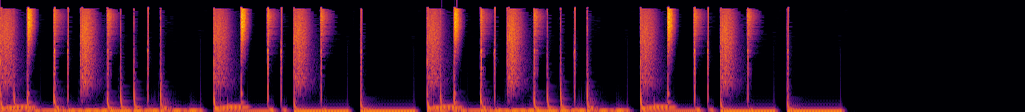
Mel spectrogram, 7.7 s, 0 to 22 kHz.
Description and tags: c sine ascending descending tom with hard drum snare hihat 150 bpm
drum loop with c sine bass.
bass, c, chord, drums, grime, sine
